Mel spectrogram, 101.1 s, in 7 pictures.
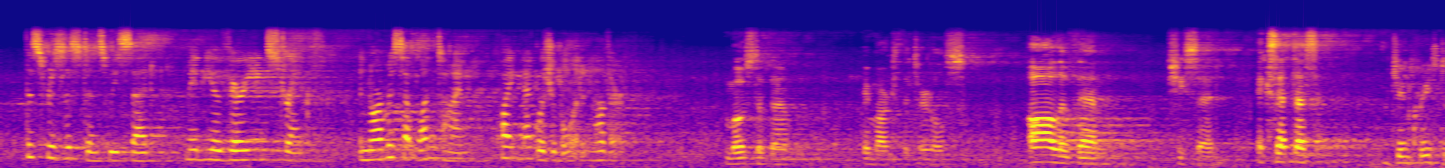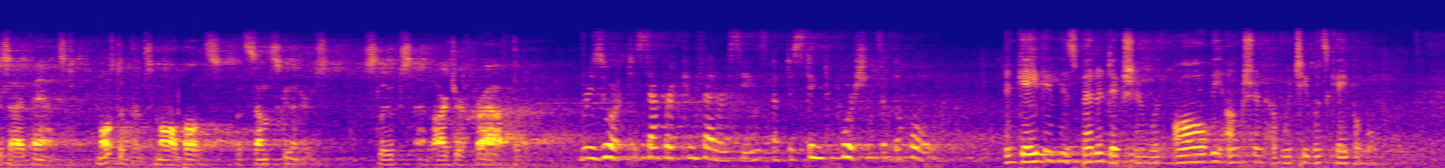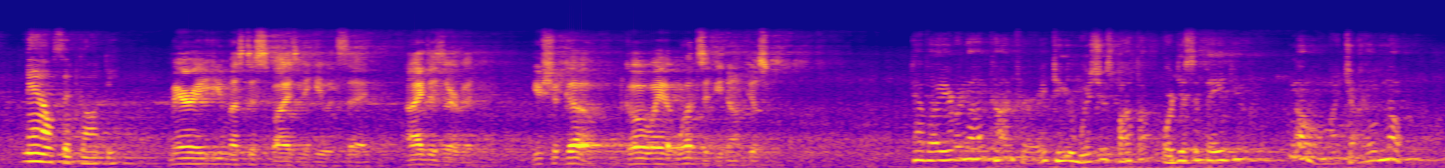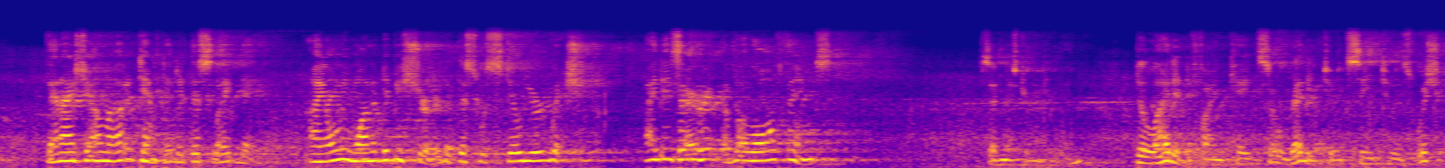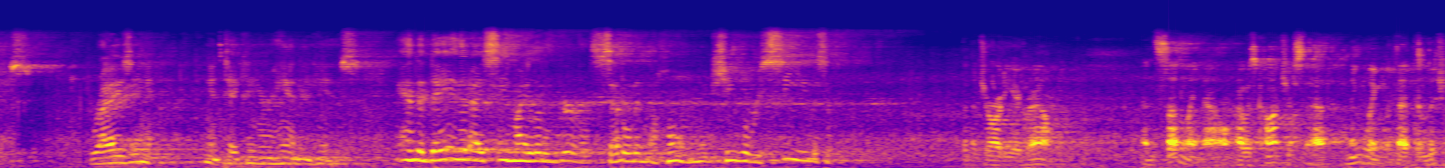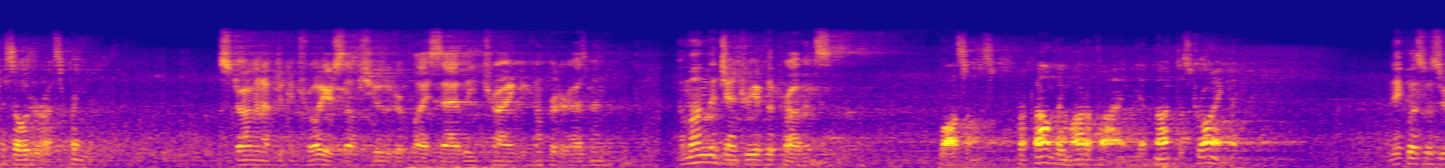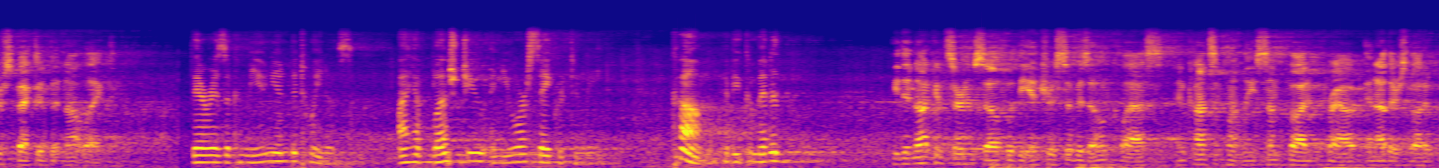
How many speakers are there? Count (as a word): seven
